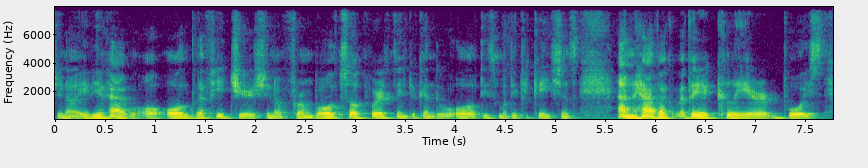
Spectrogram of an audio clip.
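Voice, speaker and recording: A man's voice: lowish voice, creaky, warm tone. A man giving a casual, disapproving spoken review, repeating himself and often checking in with "okay" and "you know.". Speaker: software reviewer.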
